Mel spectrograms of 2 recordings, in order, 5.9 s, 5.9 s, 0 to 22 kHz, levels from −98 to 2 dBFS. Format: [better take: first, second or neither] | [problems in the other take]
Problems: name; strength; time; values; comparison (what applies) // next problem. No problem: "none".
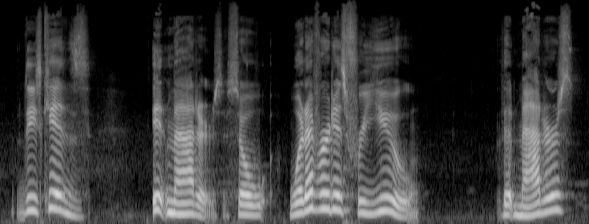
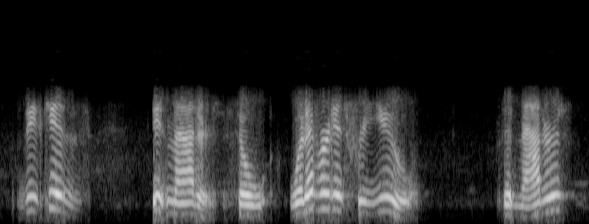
first | phone-call audio; poor line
